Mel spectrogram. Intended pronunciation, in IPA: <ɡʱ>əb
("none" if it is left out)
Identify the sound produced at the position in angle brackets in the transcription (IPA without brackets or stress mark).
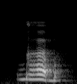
ɡʱ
